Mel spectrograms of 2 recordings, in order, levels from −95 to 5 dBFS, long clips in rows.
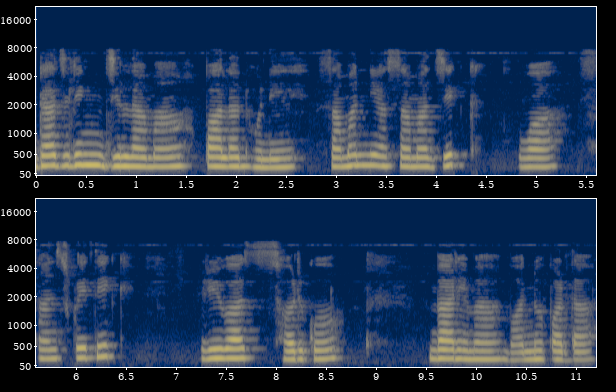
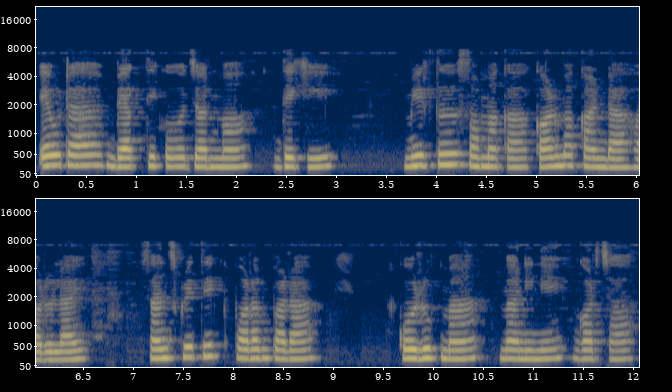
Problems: background sounds at intervals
